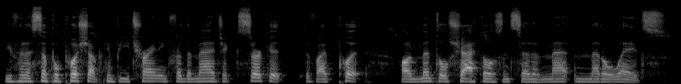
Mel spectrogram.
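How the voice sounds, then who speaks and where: A woman playing through a visual novel, reading its text aloud with expressive, goofy casual commentary, sometimes correcting her stumbles. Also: extremely low pitch, normal speed. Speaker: host of a visual novel playthrough.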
